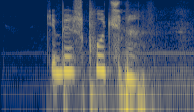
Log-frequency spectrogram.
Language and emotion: Russian, sad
